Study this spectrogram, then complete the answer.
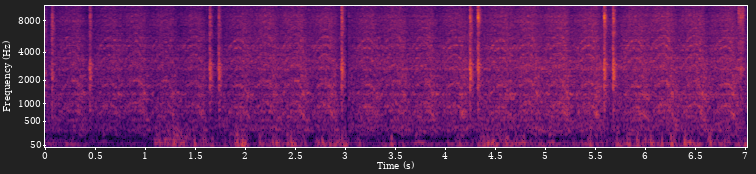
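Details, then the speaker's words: Diesel skid steer that sat unused for years: the starter churns the engine over in uneven low pulses with a few puffs and surges, but it never catches; it cranks but won't start, and the owner suspects the parking switch position. "er or it's clogging it up any but uh it just doesn't want to seem to fire"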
